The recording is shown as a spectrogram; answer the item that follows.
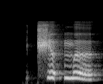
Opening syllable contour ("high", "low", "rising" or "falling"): high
